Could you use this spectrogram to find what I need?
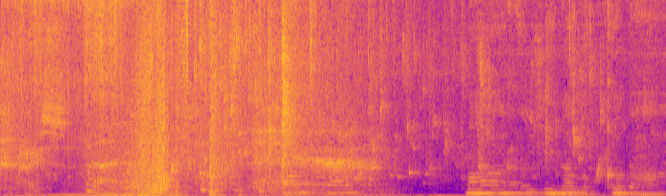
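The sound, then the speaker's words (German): Water splashing and sloshing as a radio is pulled out of it, a loud churning burst early on followed by softer, uneven swirls and drips. “Hol einfach nur das Radio aus dem Wasser.”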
